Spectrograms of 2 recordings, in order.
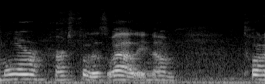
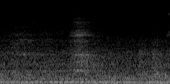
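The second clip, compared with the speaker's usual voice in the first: sigh; 17 dB quieter than usual. Real, not acted. Grieving owner apologizes after sigh.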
